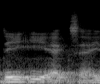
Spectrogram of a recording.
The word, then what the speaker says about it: DEXA: and probably all of you've heard of a dexa I usually spell it D EXA they spelled it dxa we pronounce it dexa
